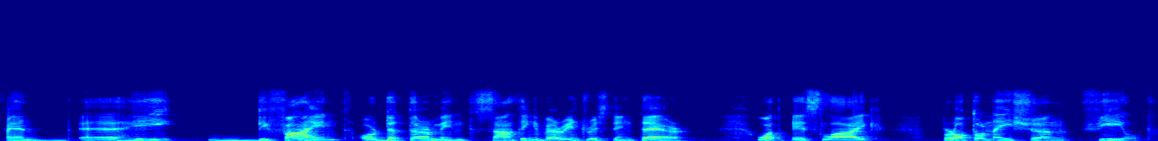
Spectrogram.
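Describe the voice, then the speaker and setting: Slow, halting man with a Slovak accent. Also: a little high, expressive, sharp tone. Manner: halting, repeats and reformulates phrases while searching for words. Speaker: interview guest. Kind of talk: rambling conversational interview answers.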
